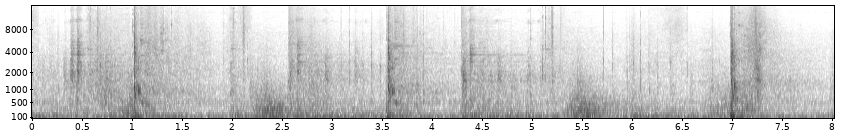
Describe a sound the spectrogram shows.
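Arrows are loosed from a bow with sharp twangs.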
